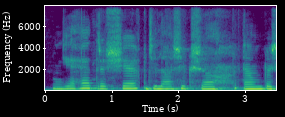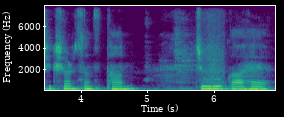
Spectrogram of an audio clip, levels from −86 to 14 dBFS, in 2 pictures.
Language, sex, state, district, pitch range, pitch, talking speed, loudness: Hindi, female, Rajasthan, Churu, 205-225 Hz, 215 Hz, 85 wpm, -13 LUFS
